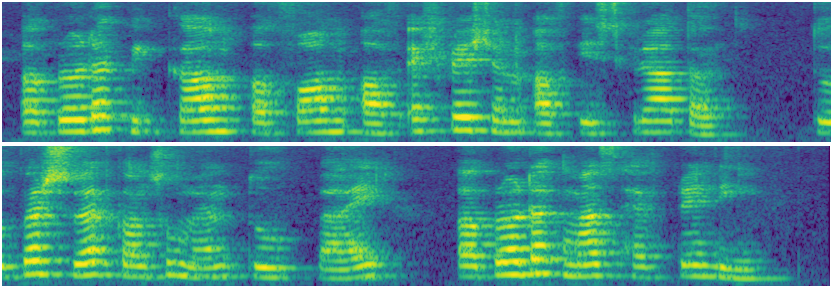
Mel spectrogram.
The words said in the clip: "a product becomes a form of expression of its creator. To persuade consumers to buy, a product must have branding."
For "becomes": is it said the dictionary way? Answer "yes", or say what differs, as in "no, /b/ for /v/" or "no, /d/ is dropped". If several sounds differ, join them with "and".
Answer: no, /z/ is dropped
